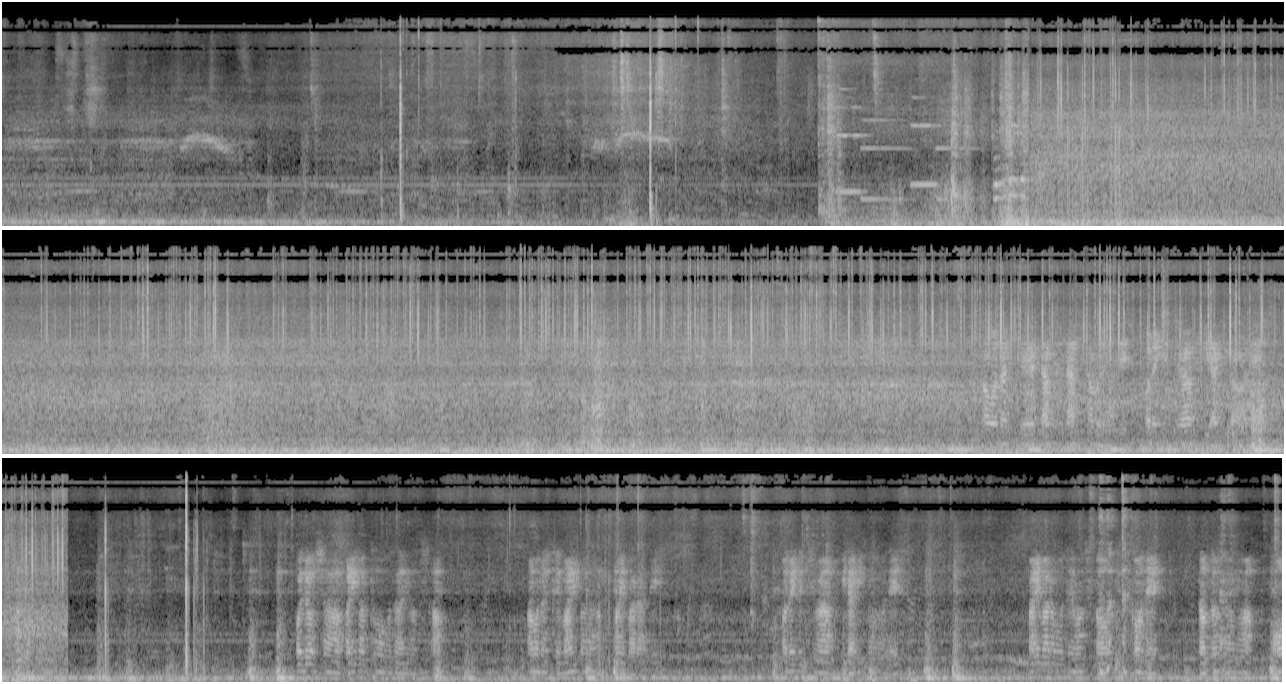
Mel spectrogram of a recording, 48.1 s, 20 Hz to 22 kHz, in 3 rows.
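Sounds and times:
train running on rails: 0.0 - 48.0.

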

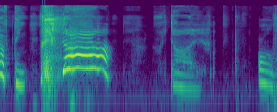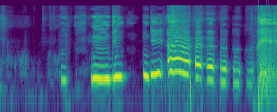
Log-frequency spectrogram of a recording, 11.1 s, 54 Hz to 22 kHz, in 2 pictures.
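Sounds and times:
child making vocal sounds: 0.0 - 2.3, 6.6 - 10.8.

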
